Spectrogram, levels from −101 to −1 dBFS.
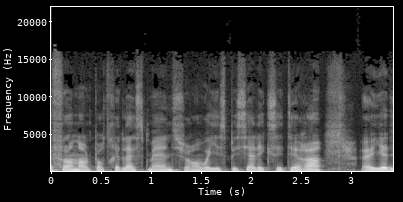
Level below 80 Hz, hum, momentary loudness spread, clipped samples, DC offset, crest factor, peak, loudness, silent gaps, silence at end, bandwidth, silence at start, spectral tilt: -64 dBFS; none; 5 LU; under 0.1%; under 0.1%; 18 dB; -6 dBFS; -25 LUFS; none; 0 s; 16 kHz; 0 s; -6 dB/octave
